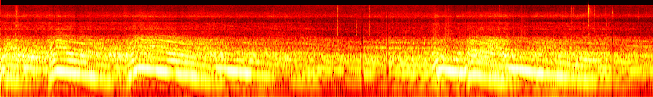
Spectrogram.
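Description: Simulated car engine sound from an RC engine sound unit, played through a loudspeaker. It revs in sharp blips that glide slowly back down toward idle: two quick blips at the start and another pair about five and a half seconds in.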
